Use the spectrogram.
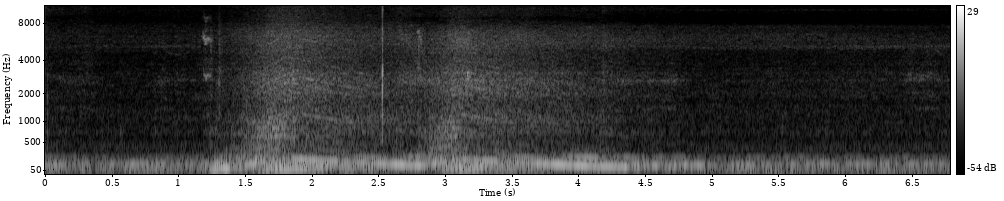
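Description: A Ford XH Falcon's engine revs up and falls back twice over a steady idle, its deep rumble loud and close.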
